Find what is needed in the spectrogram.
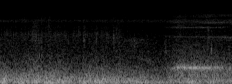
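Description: Wind buffeting the camera microphone, a steady low rumble. A faint steady tone comes in near the end.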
